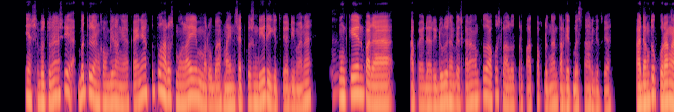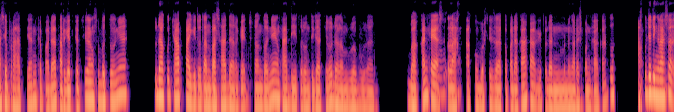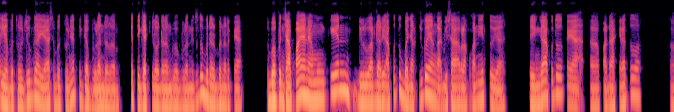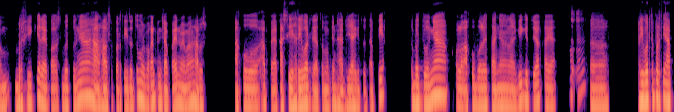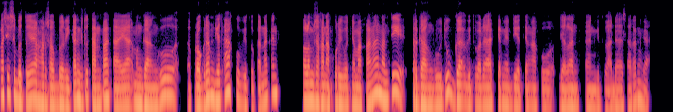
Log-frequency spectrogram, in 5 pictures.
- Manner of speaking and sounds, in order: in English: "mindset-ku"; in English: "reward"; in English: "reward"; in English: "reward-nya"
- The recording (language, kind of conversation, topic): Indonesian, advice, Bagaimana saya dapat menggunakan pencapaian untuk tetap termotivasi?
